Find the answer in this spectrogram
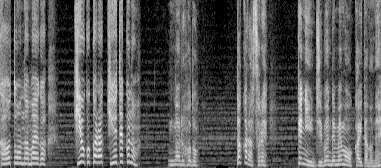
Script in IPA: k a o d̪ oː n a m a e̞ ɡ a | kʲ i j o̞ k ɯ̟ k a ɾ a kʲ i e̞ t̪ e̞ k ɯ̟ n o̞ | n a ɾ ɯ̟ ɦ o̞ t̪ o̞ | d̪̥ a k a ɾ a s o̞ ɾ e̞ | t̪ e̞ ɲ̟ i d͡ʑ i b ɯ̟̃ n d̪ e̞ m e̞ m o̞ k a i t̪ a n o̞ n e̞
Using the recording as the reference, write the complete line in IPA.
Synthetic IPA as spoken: k a o t̪ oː n a m a e̞ ɡ a | kʲ i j o̞ k ɯ̟ k a ɾ a kʲ i e̞ t̪ e̞ k ɯ̟ n o̞ | n a ɾ ɯ̟ ɦ o̞ d̪ o̞ | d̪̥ a k a ɾ a s o̞ ɾ e̞ | t̪ e̞ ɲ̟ i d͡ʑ i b ɯ̟̃ n d̪ e̞ m e̞ m o̞ k a i t̪ a n o̞ n e̞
